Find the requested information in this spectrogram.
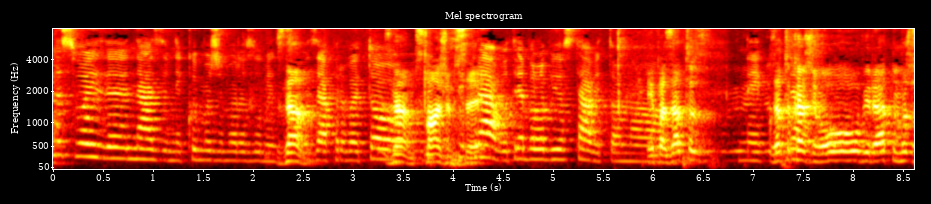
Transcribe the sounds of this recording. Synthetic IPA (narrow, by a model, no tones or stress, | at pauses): nasʋojnaːziʋnikːo̞jmo̞ʒemoɾazumjet̪znaːmzapɾɐʋojet̪oːznaːmslˠaːʒemseɾaːʋut̪ɾebalˠobiost̪aʋit̪onaepazat̪o | nekzat̪okaːʒemoooʋjeɾojat̪nomoʒd̪a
